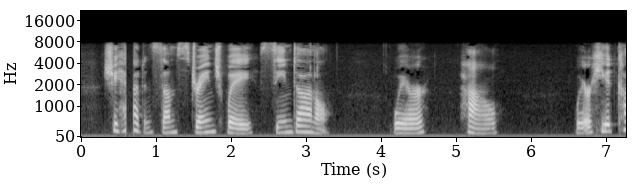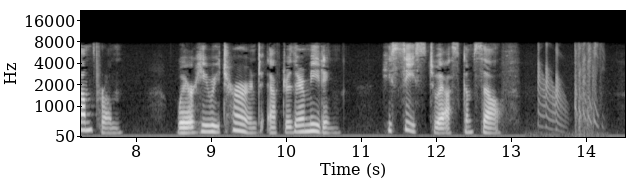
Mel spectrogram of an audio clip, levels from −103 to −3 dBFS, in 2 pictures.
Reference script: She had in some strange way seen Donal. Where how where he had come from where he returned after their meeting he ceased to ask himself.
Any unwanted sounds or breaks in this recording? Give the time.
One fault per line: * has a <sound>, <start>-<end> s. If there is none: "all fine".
* has a dropout, 0.6-0.7 s
* has a chirp, 13.4-14.3 s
